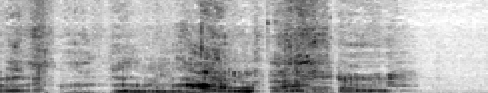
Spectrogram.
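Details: A pair of playing Rottweilers. Continuous throaty growling rises and falls in uneven pulses for about two and a half seconds, then fades to quiet.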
